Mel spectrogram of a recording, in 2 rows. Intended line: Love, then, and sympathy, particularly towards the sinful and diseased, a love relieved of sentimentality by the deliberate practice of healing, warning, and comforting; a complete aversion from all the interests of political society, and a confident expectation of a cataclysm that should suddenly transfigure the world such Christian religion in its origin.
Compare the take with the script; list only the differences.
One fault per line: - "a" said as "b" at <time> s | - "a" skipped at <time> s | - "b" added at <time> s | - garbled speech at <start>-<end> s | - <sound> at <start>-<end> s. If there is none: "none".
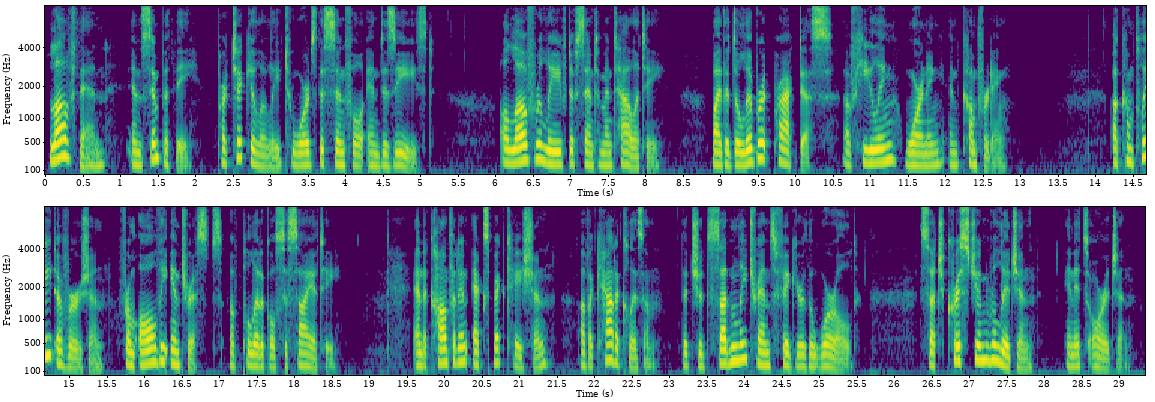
none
